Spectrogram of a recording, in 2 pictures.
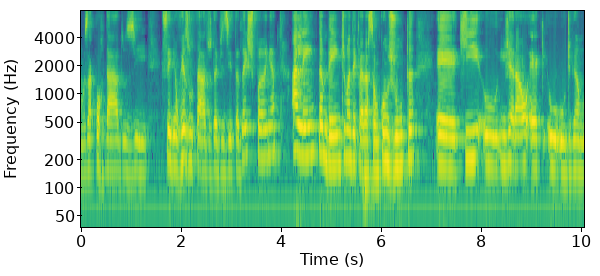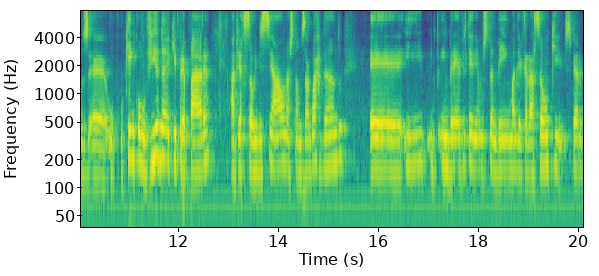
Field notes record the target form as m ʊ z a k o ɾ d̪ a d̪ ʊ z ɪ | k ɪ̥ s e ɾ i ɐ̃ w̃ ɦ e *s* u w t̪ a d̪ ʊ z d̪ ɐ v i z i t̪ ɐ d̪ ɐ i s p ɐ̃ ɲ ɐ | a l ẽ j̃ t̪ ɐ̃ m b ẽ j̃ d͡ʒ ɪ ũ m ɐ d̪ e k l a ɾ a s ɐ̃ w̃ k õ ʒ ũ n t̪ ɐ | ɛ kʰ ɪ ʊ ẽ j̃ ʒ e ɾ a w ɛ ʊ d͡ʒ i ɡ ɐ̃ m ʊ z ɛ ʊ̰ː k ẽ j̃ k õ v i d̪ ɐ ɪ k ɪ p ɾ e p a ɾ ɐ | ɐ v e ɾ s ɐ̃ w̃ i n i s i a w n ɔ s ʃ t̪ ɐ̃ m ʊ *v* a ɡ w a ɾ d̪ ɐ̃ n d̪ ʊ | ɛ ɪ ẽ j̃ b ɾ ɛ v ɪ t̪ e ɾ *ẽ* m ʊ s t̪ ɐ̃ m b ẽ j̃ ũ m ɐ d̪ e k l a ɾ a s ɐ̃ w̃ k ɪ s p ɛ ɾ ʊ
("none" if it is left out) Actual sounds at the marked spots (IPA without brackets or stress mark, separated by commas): z, z, ẽ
